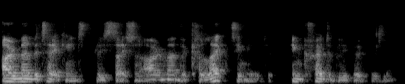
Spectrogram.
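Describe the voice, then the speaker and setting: A middle-aged man with a gravelly edge to his voice, talking to a live audience in a loose, rambling way. He wanders into personal anecdotes, pokes fun at himself and fills the gaps with ums and uhs. The recording is a little dull and lo-fi. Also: on the low side, fairly even intonation, racing. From Yorkshire, England. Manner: rambling, anecdotal, self-deprecating, many fillers. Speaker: church giving speaker. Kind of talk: informal talk to a live audience. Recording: slightly dull lo-fi sound.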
